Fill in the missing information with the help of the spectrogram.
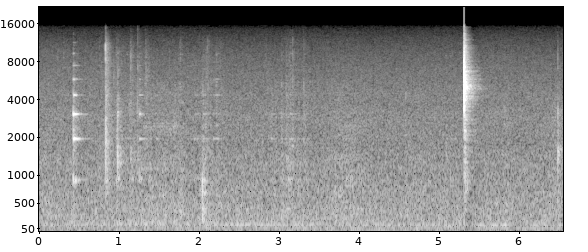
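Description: Finger snapping: a few light snaps and clicks in the first two seconds, then one loud, sharp snap about five seconds in.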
